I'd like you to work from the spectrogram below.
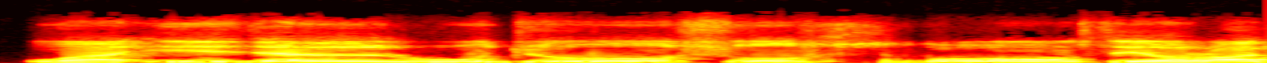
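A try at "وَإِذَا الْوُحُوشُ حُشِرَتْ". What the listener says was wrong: Nah, bukan wujud. Wuhu ya. Wuhushu.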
